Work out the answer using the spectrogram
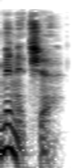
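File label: "Miniature", British English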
